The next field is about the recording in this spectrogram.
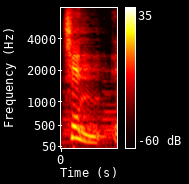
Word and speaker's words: Qin: Qin, I can't speak Chinese, obviously, but Qin is usually spelt, if you see it in a Western book, Q-U-I-N. But sometimes you'll see it C-H-N-C-H-I-N, spelt various ways, but it's usually Q-U-I-N, and it's pronounced Qin, Qin Shi Huang.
